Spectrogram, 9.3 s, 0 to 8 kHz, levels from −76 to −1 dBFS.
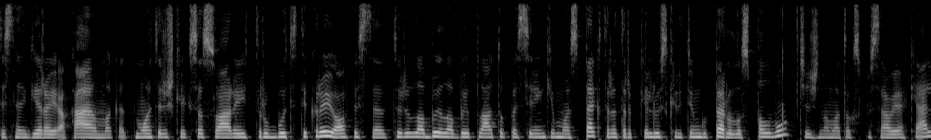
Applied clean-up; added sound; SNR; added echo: none; none; none; none.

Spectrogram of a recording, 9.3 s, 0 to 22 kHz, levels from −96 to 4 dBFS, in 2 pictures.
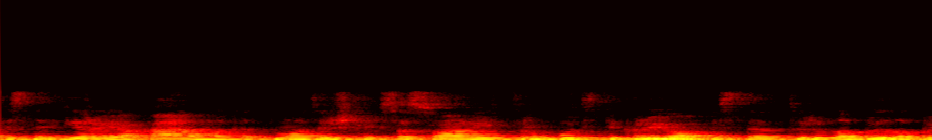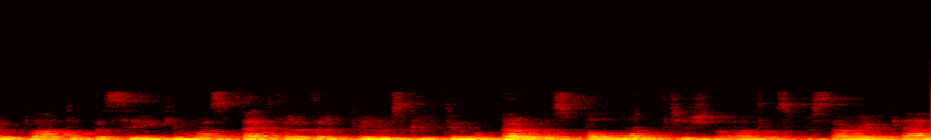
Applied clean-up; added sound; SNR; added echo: none; none; none; reverberation time 0.9 s.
